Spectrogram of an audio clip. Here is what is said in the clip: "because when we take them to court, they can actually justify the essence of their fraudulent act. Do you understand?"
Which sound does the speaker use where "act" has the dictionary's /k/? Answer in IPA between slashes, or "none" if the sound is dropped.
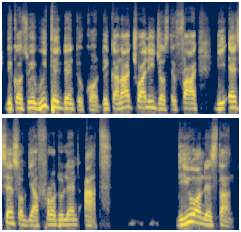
none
